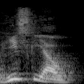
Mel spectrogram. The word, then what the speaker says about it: Hisquial: Em Israel, seu nome é pronunciado Hisquial.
